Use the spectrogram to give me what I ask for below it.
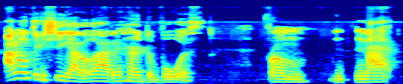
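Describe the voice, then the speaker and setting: A woman's voice: low voice, sing-song, moderate pace, fairly bright tone. A woman with a Southern Mississippi accent chatting casually as a gossip commentator, sassy and blunt, with conversational asides. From Mississippi, United States. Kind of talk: casual celebrity gossip chat, solo commentary.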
